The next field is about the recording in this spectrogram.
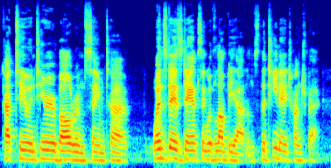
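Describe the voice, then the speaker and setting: A man's voice: fairly high pitch, fairly even intonation, fairly quick, bright, forceful tone. A man reading screenplay action descriptions aloud as narrator in a table read.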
